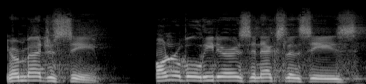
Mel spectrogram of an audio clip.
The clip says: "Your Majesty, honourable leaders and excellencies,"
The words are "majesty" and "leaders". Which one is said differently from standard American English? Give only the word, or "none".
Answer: none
